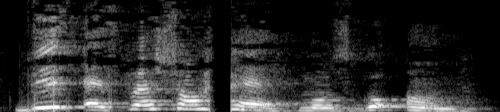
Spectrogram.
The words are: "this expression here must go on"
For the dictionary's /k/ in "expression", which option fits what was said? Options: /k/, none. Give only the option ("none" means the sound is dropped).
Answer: /k/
